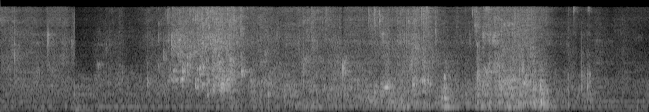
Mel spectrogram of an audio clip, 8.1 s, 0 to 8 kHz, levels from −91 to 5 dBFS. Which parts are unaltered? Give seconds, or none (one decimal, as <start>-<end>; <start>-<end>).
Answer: 1.2-3.5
